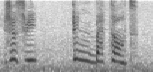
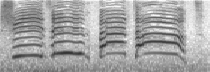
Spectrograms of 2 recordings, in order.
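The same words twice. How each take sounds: First: It is said quietly and hesitantly. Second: It is said loudly and with energy.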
